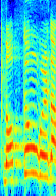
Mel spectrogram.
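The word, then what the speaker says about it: 넓둥글다: 넙둥굴다 마찬가지로 리을 비읍이지만 비읍이 남게 됩니다.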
